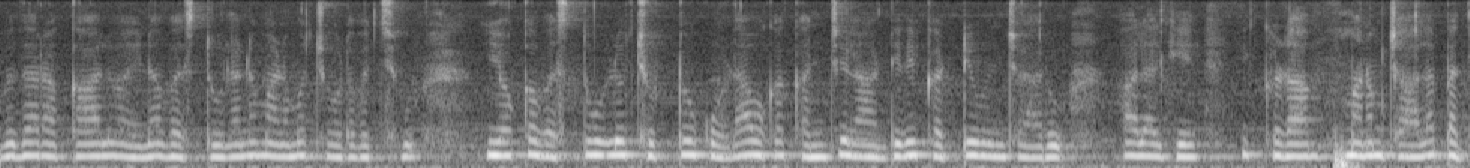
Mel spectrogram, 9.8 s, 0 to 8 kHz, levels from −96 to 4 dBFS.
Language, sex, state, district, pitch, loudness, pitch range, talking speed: Telugu, female, Andhra Pradesh, Srikakulam, 220 Hz, -16 LUFS, 210-230 Hz, 120 wpm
